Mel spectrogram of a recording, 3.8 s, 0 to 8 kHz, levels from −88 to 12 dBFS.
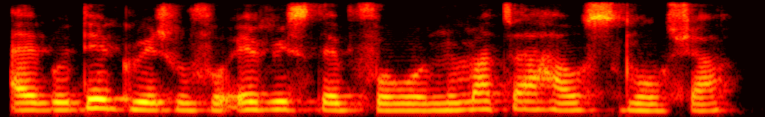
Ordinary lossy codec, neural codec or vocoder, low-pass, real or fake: none; codec, 24 kHz, 6 kbps, HILCodec; 7.2 kHz; fake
